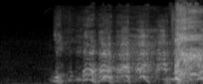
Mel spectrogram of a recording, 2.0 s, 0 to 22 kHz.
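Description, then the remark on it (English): A cat coughs in a run of raspy, wheezing hacks in quick succession, fairly loud, ending in a harsher noisy burst like a final forceful cough. “And so a lot of these 8 to 12-year-old cats come in coughing, and you'll hear it.”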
